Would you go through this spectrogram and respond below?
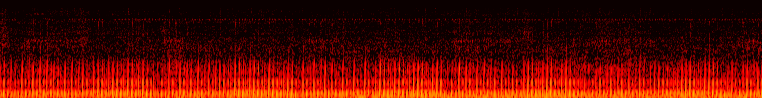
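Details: Cat kneading and biting a blanket as she prepares for a morning nap, purring; low vibrating rumble alternating between louder and softer phases about once a second, with occasional faint taps.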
